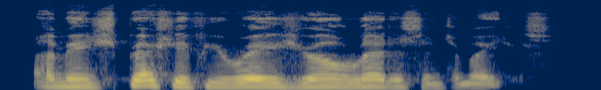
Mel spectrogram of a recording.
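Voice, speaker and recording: A man speaks with a Southern US accent. His pitch is fairly high, and his tone is dark and mellow. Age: 80s+. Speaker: gardening video creator. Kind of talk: casual Q&A advice talk. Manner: halting.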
